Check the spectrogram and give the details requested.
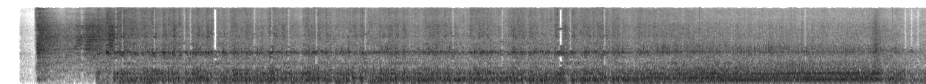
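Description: Car engine starting with a sudden loud burst, then running steadily.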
